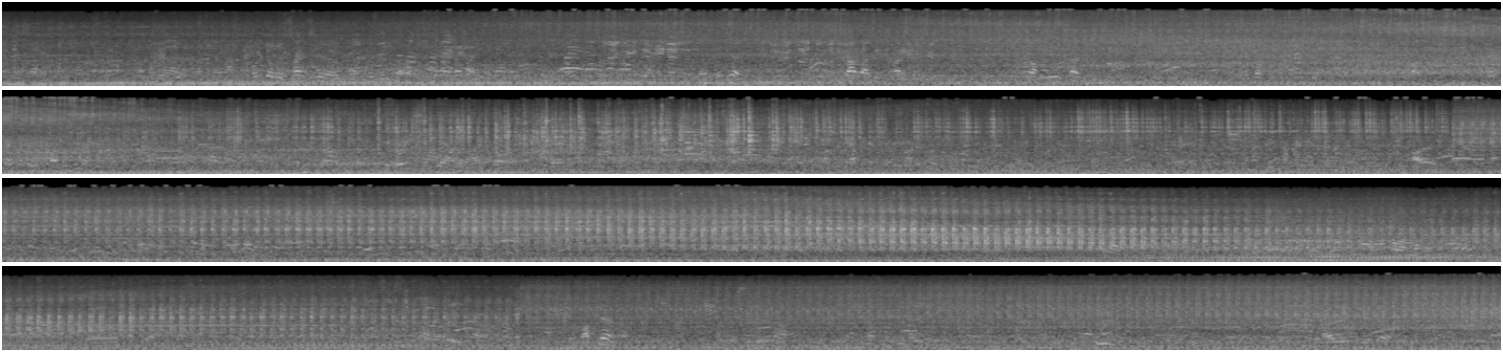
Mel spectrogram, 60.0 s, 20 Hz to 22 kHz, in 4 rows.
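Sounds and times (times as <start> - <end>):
tractor engines running: 0.0 - 59.9.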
